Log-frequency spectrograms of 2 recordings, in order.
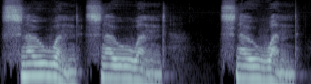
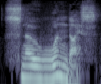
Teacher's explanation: There's a W sound, a little W.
